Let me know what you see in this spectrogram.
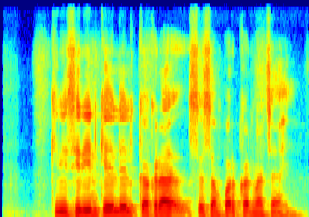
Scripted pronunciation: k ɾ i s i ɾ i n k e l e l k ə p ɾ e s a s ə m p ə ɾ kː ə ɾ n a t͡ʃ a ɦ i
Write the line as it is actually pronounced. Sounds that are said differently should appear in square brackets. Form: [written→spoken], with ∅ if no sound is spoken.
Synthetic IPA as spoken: k ɾ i s i ɾ i n k e l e l k ə [p→k] ɾ [e→a] s [a→e] s ə m p ə ɾ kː ə ɾ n a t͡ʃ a ɦ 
